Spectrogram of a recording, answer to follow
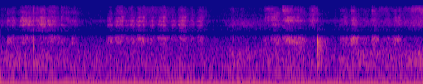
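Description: Marker pen scratching on thin card in short strokes with brief pauses, drawing small circles. A small tap about three seconds in.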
